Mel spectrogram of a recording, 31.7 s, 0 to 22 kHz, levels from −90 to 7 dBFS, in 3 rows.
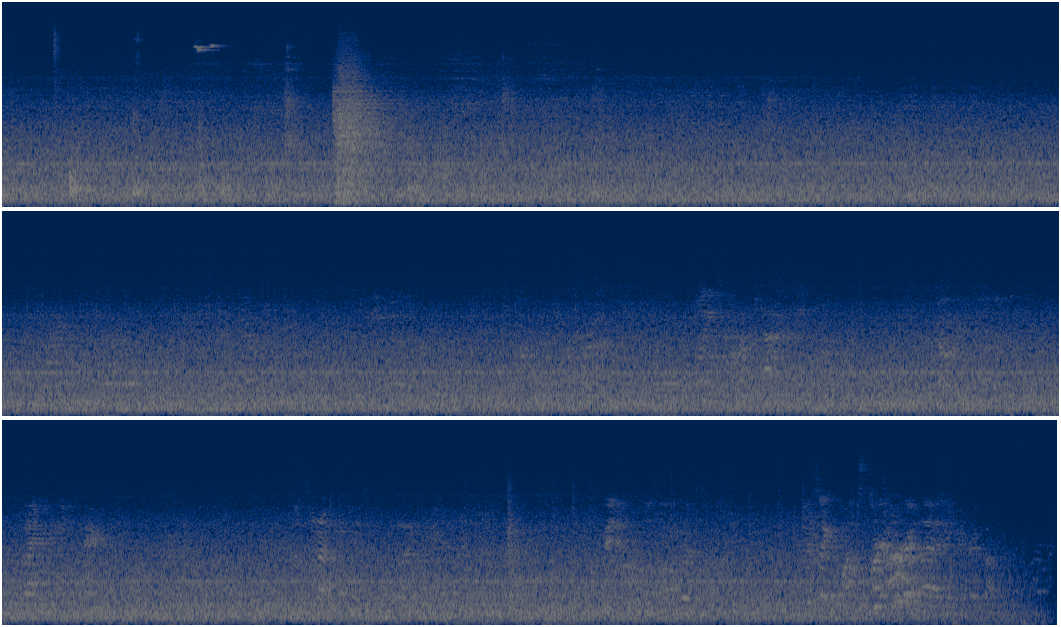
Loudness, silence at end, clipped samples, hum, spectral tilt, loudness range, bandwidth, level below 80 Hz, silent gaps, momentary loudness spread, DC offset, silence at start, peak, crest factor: -46 LUFS; 0.05 s; under 0.1%; none; -6 dB/octave; 4 LU; 16 kHz; -70 dBFS; none; 4 LU; under 0.1%; 0 s; -26 dBFS; 20 dB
